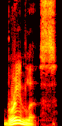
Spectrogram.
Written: brainless

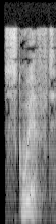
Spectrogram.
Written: squiffed

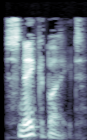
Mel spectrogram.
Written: snakebite

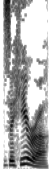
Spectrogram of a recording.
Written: zehira

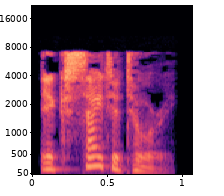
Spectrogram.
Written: excitatory

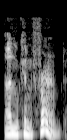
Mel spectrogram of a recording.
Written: unconfirmed

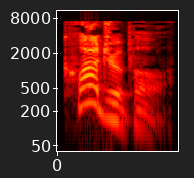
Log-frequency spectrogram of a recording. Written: quadruple

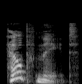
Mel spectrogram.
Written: helpmate

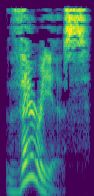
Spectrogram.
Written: various

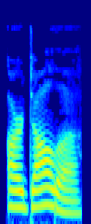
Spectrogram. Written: ardala

